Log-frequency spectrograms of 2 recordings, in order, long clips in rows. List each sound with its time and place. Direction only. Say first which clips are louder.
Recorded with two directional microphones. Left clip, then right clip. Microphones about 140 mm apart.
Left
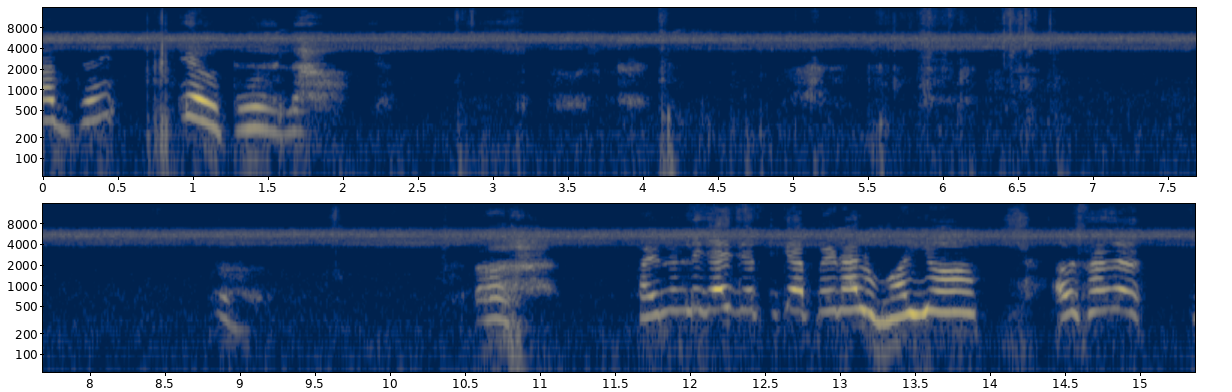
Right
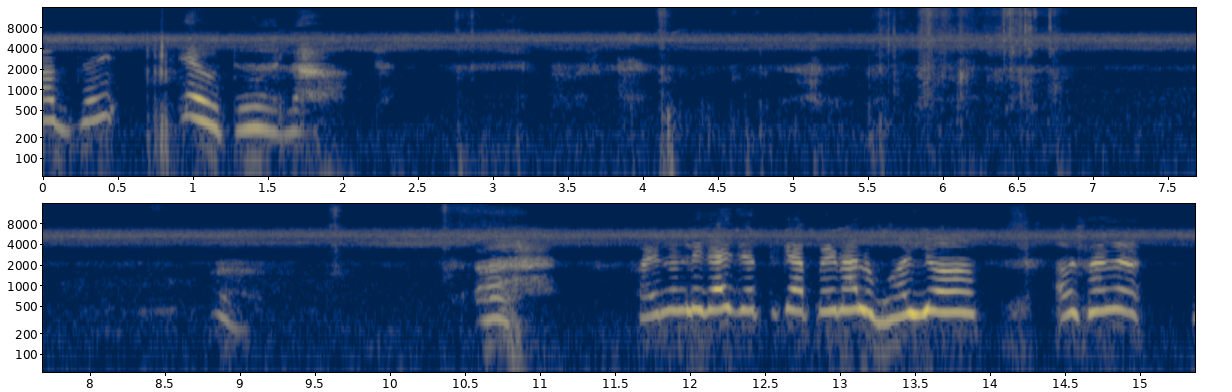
0.0 s speech: left 1 dB; 25° left (ahead or behind)
10.6 s a sound: right 2 dB; 15° left (ahead or behind)
11.6 s a child's voice: right 7 dB; 20° left (ahead or behind)
14.4 s speech: right 4 dB; 20° left (ahead or behind)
